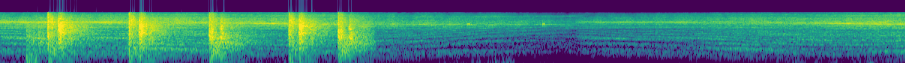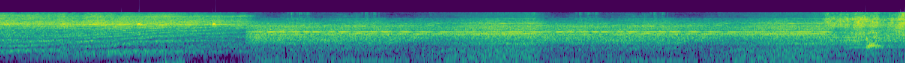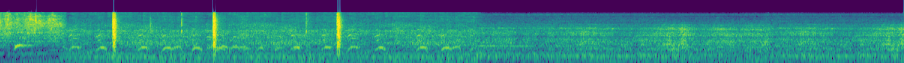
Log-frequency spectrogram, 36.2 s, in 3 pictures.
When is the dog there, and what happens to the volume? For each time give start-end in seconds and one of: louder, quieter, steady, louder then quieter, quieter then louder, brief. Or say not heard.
23.4-30.4 steady.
